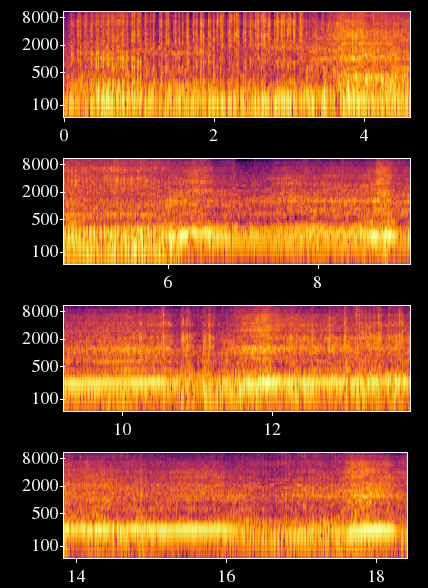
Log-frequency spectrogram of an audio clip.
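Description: A small Chevrolet Cavalier's engine revving hard under load as it tows a pickup stuck in the mud on a tow strap. A heavy low rumble at first gives way, about four seconds in, to a steady high engine note that drops and climbs back up several times.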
